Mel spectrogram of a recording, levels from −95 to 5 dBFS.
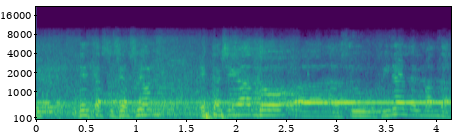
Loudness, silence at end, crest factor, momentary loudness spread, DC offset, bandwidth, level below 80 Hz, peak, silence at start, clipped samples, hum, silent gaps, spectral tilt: -17 LUFS; 0 s; 14 dB; 7 LU; under 0.1%; 8.6 kHz; -50 dBFS; -4 dBFS; 0 s; under 0.1%; none; none; -6.5 dB/octave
